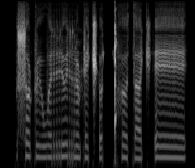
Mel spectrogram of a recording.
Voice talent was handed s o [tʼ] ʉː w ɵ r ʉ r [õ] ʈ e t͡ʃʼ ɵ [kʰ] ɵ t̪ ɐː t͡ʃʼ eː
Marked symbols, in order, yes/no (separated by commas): no, yes, no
